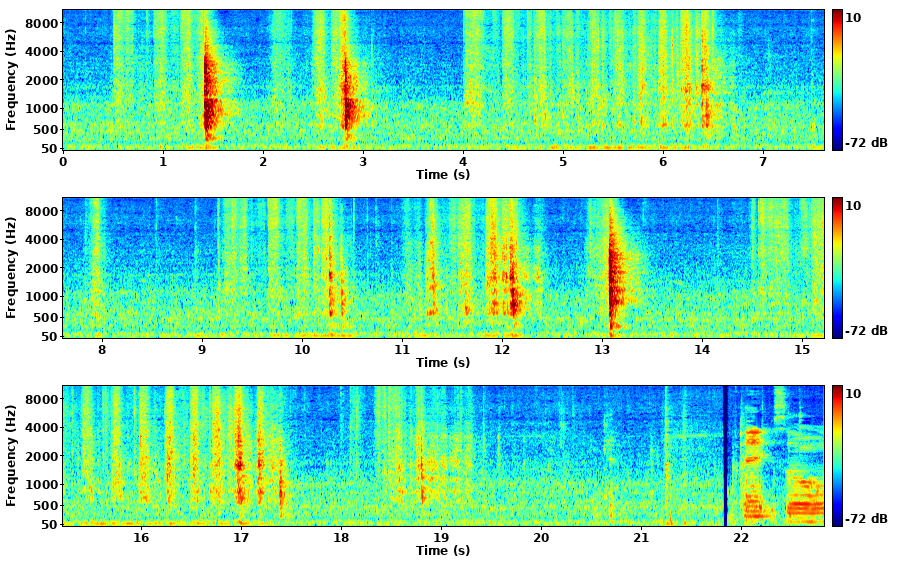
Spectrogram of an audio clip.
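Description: A knife chops through cabbage in a Zimbabwean home kitchen, making irregular bursts of crisp, close cuts separated by short pauses, with a few sharper board knocks standing out.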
